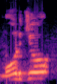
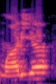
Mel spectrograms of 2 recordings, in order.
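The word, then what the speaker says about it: Maurya: আচ্ছা, এই উচ্চারণটা অনেকে কিন্তু মারিয়া, অনেকে মরিয়া, অনেকে মৌর্য পড়ছে। তো যে যেটা করতে পারো ভুল হবে না। বিভিন্ন টিচার হোক বা স্টুডেন্টস হোক, নানান মুখে নানান রকম উচ্চারণ পাওয়া যাচ্ছে। অনেক রেফারেন্স বই এটা মৌর্য দেওয়া রয়েছে, কোনো রেফারেন্স বই এটা মারিয়াও দেওয়া রয়েছে। তো আমি এটা মৌর্য হিসাবে উচ্চারণ করছি, তোমরা তোমাদের যেটা সুবিধা সেটা করবে।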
